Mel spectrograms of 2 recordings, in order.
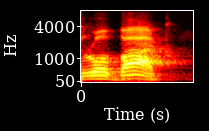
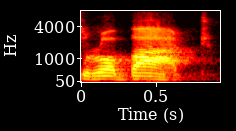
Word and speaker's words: robot: It's not an English word. It's not. We think it's a French word. That's why we say robot. It's a Czechoslovakian word. Czech language. In Czech, there's nothing called silent letter. It's robot.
